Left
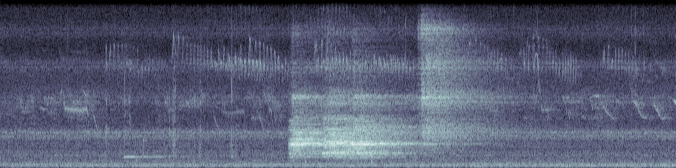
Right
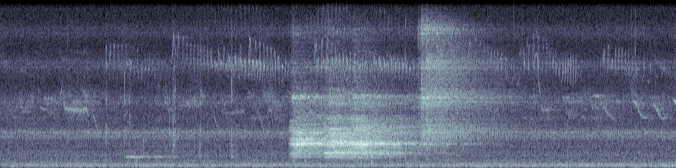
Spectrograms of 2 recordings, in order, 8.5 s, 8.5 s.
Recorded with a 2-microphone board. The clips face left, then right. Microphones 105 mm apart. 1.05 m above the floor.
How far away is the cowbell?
About 3.5 m.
